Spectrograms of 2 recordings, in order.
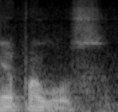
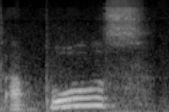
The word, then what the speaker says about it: Аполлос: Кстати, об имени Аполлос. Иногда братья говорят Аполлос, но правильно говорить Аполлос. Ударение на второе О, на третий слог.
